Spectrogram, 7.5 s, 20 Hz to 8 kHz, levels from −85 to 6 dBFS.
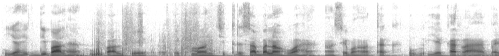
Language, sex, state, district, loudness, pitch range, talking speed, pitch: Hindi, male, Bihar, Muzaffarpur, -25 LUFS, 100-110 Hz, 190 wpm, 105 Hz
